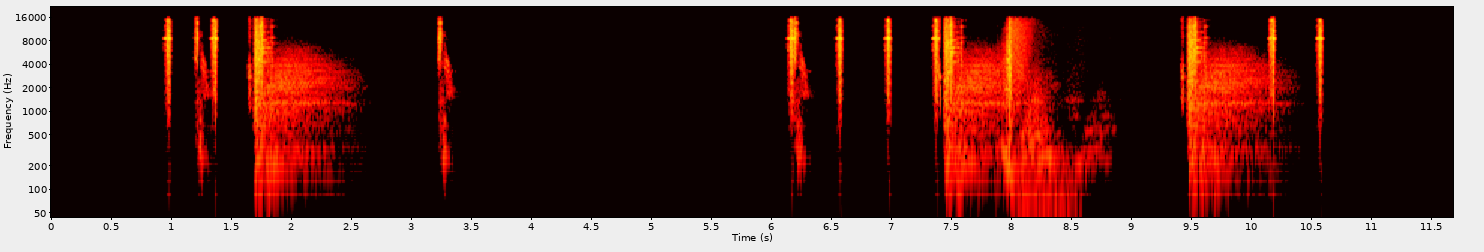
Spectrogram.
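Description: Game menu clicks and short chimes sound as choices are made.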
